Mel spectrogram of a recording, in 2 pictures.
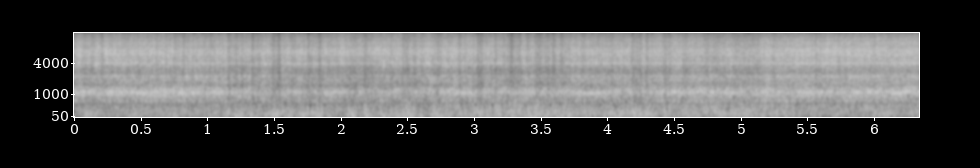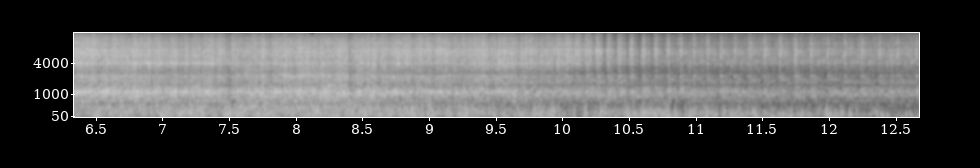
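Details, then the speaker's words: Vintage Penncrest (rebranded Lakewood) 20-inch 3-speed box fan on high, oiled repeatedly, no motor shaft play, blades tight: fast chattering diesel-like rattle over motor hum, fading on spin-down; owner suspects worn bearings, unconfirmed. "it sounds like a diesel engine when it runs it's rattling it's noisy i've oiled it several times before the noise doesn't go away"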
